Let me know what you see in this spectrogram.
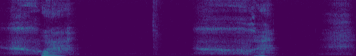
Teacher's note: for the rounded X, it sounds like hua, hua, because it's almost like you're whistling, but you're not making any noise. You're doing the same thing with your lips and you're blowing air out, kind of like that.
